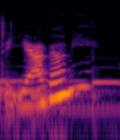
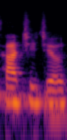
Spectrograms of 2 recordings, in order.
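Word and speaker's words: 八上: So, her name is written as eight and up, but it's pronounced Yagami.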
